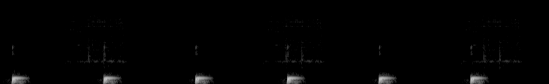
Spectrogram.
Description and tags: GIRARD Melissa 2020 2021 battement
I created a sound that looks like a heartbeat.
Step by step :
- recording of the sound of the air exhaust from a bottle
- I added a silence to create a regular repetition effect
- Not on purpose I recording the last sound of the bottle, it repeated the same
- sound but muffled, it was interesting so I keep it
- I added the sound of the unfolding store and I speed it up
rhythm, percussion, tempo, heartbeats, loop, drum, grinding, beatting, beat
